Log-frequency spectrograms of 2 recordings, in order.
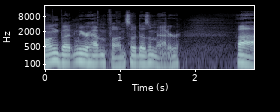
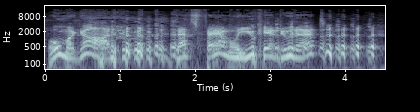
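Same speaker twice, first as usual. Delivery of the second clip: laughing disbelief; 6 semitones higher, 3 dB louder, much slower than usual. Retold or imitated. Retold shocked reaction to grandpa.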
